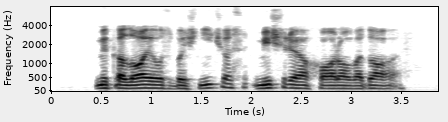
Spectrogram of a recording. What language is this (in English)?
Lithuanian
